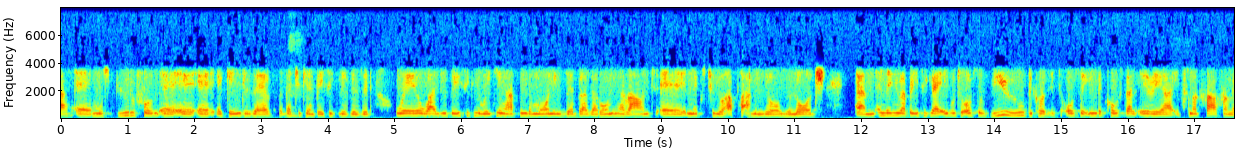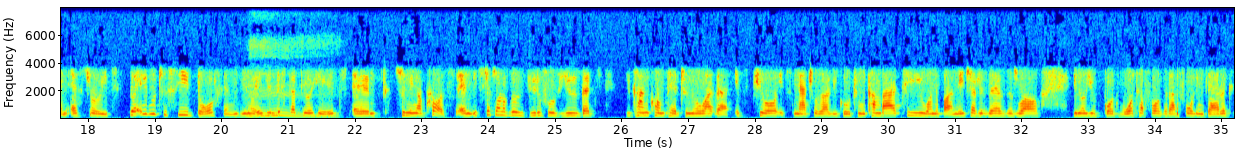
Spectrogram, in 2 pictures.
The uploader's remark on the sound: GUEST (phone)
